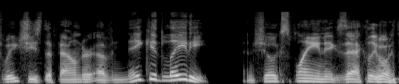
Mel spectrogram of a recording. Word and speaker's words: NKD LDY: that don't know it's it's spelled or stylized nkd ldy yes yes so naked lady without the vowels um well so I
